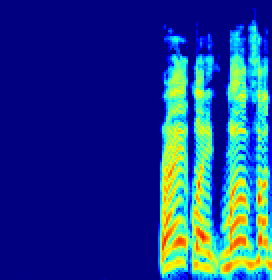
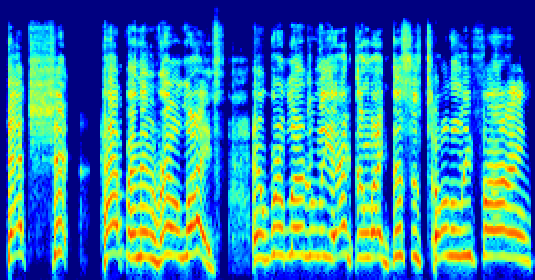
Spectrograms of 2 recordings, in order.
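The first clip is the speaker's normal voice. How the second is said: ordinary talk, nothing marked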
